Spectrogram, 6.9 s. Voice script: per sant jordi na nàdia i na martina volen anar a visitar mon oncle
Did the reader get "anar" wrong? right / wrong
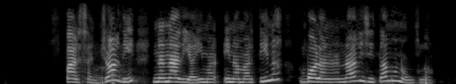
right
